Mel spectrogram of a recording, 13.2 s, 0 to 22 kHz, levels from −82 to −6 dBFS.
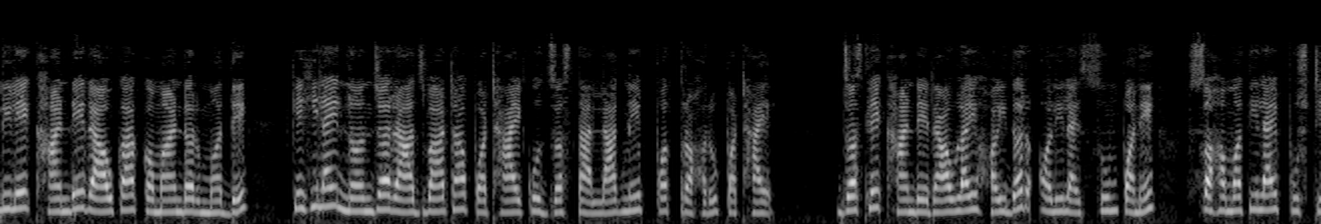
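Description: Throughout, the speech carries two layers of smeary, swirly artefacts and has nothing above 12 kHz. This is likely transcoding between lossy codecs, with an AAC encode re-encoded through Opus.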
